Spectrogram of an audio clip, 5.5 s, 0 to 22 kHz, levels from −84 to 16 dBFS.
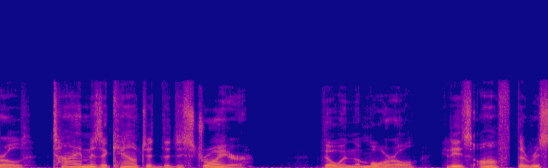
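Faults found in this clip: Speech slows about 5.75% and drops about a semitone (−103 cents), 1.94–4.05 s, then snaps back. Drift correction step, likely from a clock-sync resampler changing rate to rebalance its buffer.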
